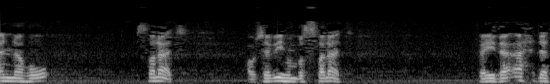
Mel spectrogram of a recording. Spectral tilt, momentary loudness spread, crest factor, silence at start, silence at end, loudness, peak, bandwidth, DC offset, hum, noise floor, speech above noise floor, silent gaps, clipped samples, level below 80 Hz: -5.5 dB/octave; 19 LU; 20 dB; 0 s; 0 s; -23 LUFS; -6 dBFS; 15.5 kHz; under 0.1%; 60 Hz at -55 dBFS; -51 dBFS; 28 dB; none; under 0.1%; -56 dBFS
